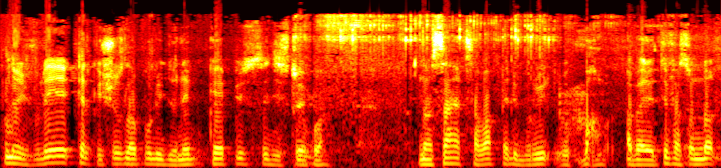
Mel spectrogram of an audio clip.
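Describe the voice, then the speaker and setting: Pastor guy, low voice, calm short replies, a little noise behind. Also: quick pace. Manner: brief, steady affirmations and calm prompts. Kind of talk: conversational interview.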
